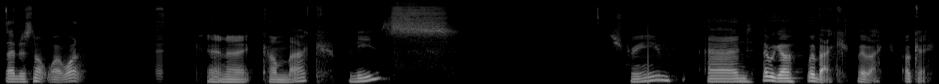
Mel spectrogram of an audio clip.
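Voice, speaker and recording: A casual livestream host who talks at an unhurried pace and thinks aloud. The delivery is chatty and prone to giggles, with a mid-pitched voice. It is captured close and dry, with very little room sound. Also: dry recording. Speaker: livestreamer hosting a reaction stream.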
